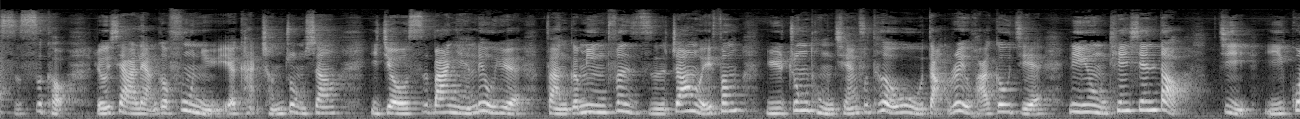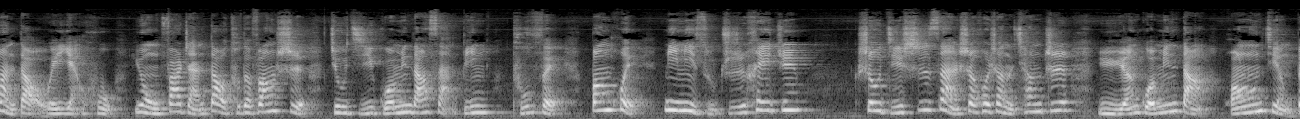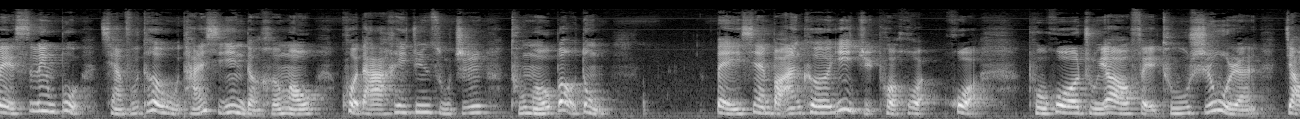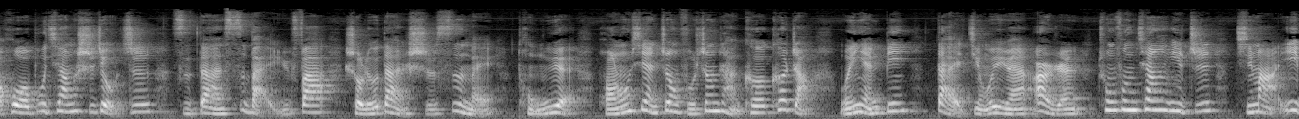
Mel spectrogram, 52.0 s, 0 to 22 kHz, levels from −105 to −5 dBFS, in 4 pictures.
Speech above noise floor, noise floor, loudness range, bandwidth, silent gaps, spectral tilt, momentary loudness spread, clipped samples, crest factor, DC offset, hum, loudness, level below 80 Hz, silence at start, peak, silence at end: 36 dB; -59 dBFS; 2 LU; 15 kHz; none; -4 dB/octave; 9 LU; under 0.1%; 20 dB; under 0.1%; none; -24 LUFS; -68 dBFS; 0 s; -4 dBFS; 0 s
